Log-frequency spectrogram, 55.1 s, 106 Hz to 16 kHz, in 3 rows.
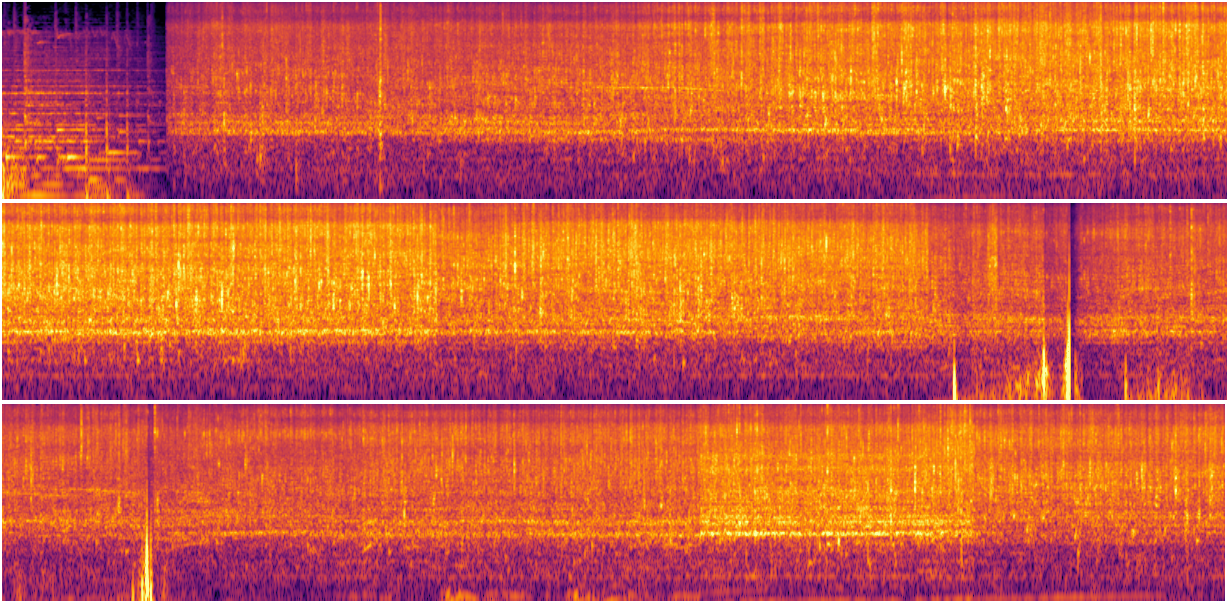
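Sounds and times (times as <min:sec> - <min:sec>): water pouring into pond: 0:02.5 - 0:55.0
dull low thumps: 0:32.6 - 0:36.2.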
